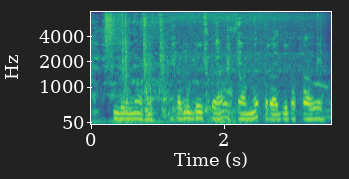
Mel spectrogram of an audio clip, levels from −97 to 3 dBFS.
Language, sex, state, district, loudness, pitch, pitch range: Hindi, male, West Bengal, Purulia, -13 LUFS, 145 Hz, 140-150 Hz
